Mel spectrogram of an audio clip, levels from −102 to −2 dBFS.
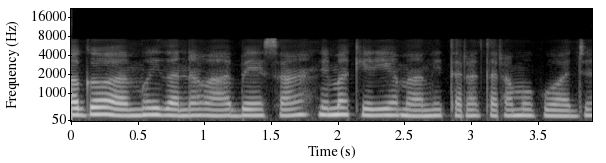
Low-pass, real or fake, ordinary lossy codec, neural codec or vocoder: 7.2 kHz; fake; none; codec, 16 kHz, 0.3 kbps, FocalCodec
